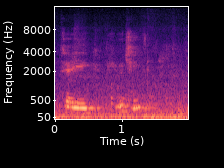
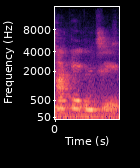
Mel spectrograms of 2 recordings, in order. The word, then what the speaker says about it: Takeuchi: Melissa Takeuchi? Totally wrong. Thank you. How do you pronounce it? Takeuchi. Takeuchi.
